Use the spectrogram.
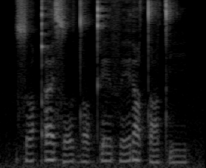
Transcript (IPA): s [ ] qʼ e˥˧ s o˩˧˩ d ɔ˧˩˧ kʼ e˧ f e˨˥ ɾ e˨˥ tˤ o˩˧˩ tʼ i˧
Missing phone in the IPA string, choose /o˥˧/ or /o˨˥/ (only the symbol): o˨˥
